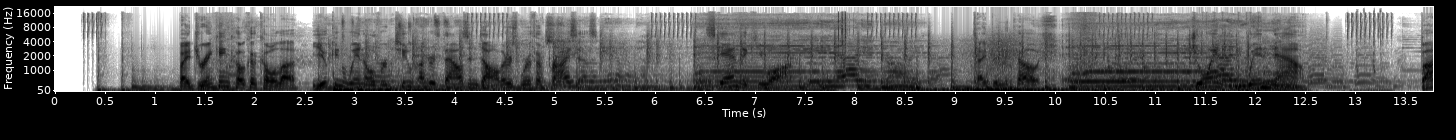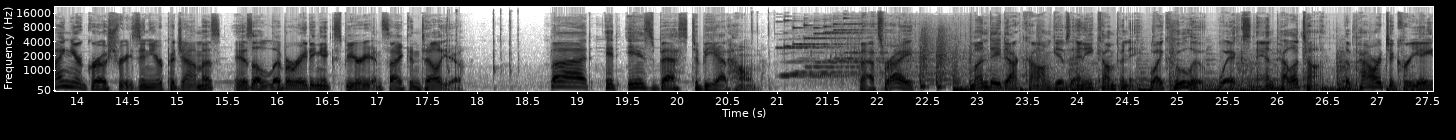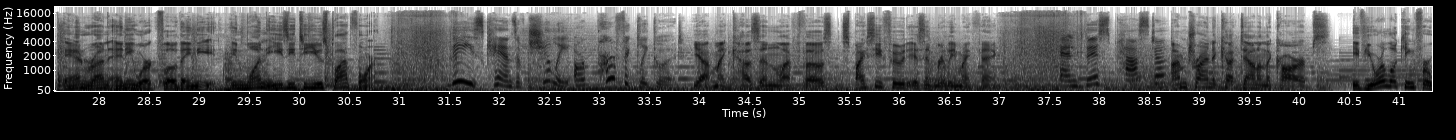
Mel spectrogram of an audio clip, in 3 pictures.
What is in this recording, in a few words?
commercial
